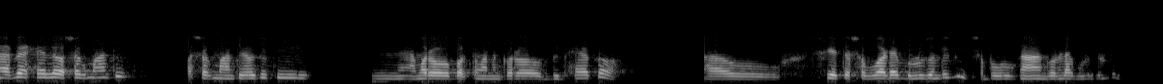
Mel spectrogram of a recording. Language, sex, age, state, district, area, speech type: Odia, male, 60+, Odisha, Angul, rural, conversation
